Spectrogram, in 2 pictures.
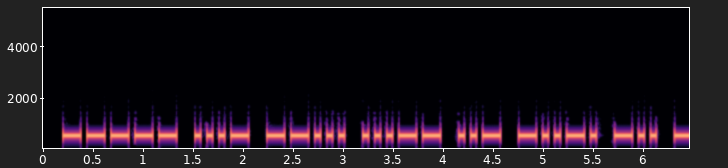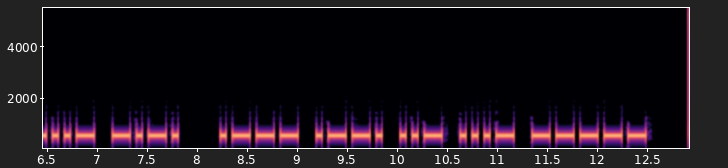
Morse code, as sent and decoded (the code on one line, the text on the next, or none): ----- ...- --... ...-- ..- -..-. -.. -..- -.-. / .--- .--. ..- ...- -----
0V73U/DXC JPUV0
